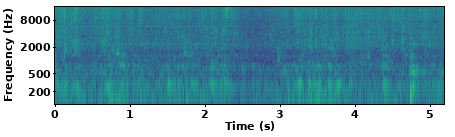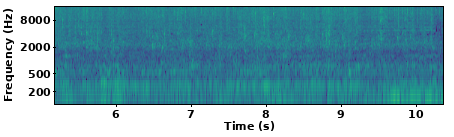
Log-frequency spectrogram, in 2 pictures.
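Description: White rice boiling in a wide open pan, a steady bubbling hiss with fine crackles, over a steady low hum.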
